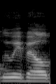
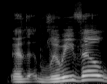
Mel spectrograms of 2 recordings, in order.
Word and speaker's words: Louisville: that is pronounced Louisville that sort of slurred together but it's named after the French monarch yeah yeah if you're not from there you call it Louisville but if you know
